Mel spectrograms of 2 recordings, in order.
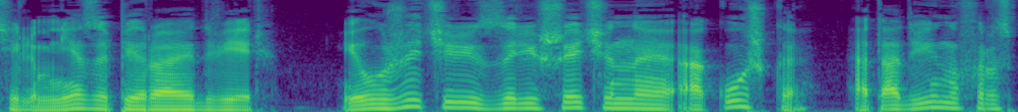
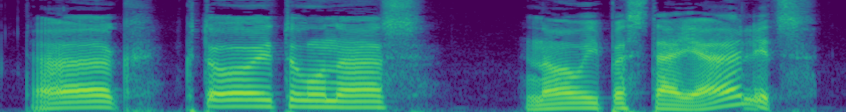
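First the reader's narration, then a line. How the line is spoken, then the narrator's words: Jailer's joyful drawl. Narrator (Russian): Радостно протянул незнакомец, являющийся, похоже, здешним тюремщиком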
